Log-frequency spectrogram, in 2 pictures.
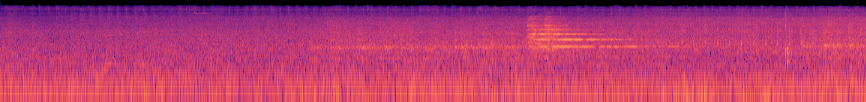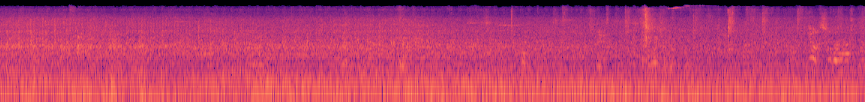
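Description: City street traffic rumbling steadily, with a brief ringing tone about seven seconds in that fades over a second or so, and a deeper engine drone growing near the end as a vehicle comes close.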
